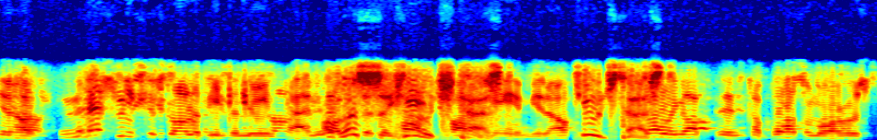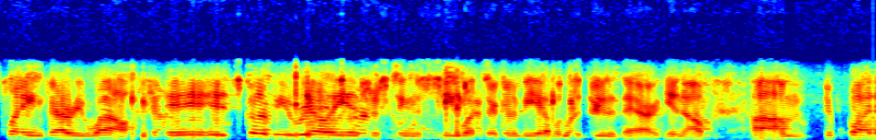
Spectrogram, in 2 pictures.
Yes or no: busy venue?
yes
